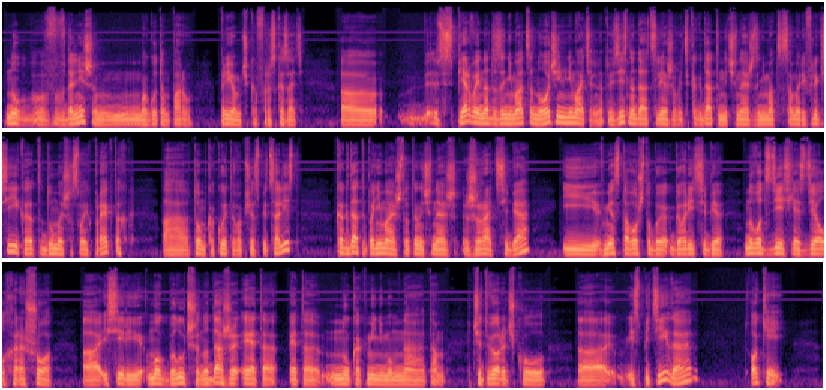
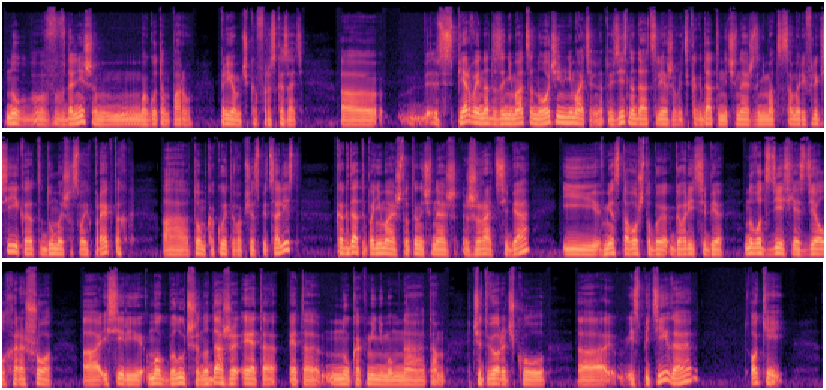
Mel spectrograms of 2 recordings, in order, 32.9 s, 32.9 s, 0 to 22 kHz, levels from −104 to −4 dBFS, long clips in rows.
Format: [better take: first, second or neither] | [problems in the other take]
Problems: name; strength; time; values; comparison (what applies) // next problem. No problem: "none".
second | high-pitched whine; faint; throughout; 9 kHz, 35 dB below the speech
